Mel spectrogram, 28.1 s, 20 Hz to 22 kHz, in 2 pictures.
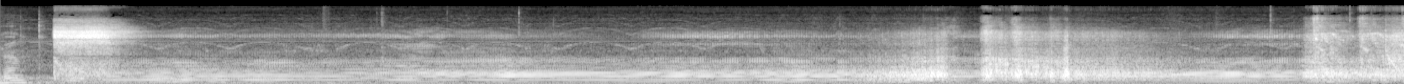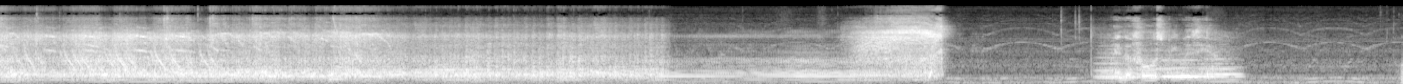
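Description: Proffieboard lightsaber sound font: the ignition effect about half a second in, then a steady electric hum made of several stacked tones. From about 13 to 21 seconds a louder crackling effect plays while the blade cycles through colours, and the retraction sound follows near 23 seconds.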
